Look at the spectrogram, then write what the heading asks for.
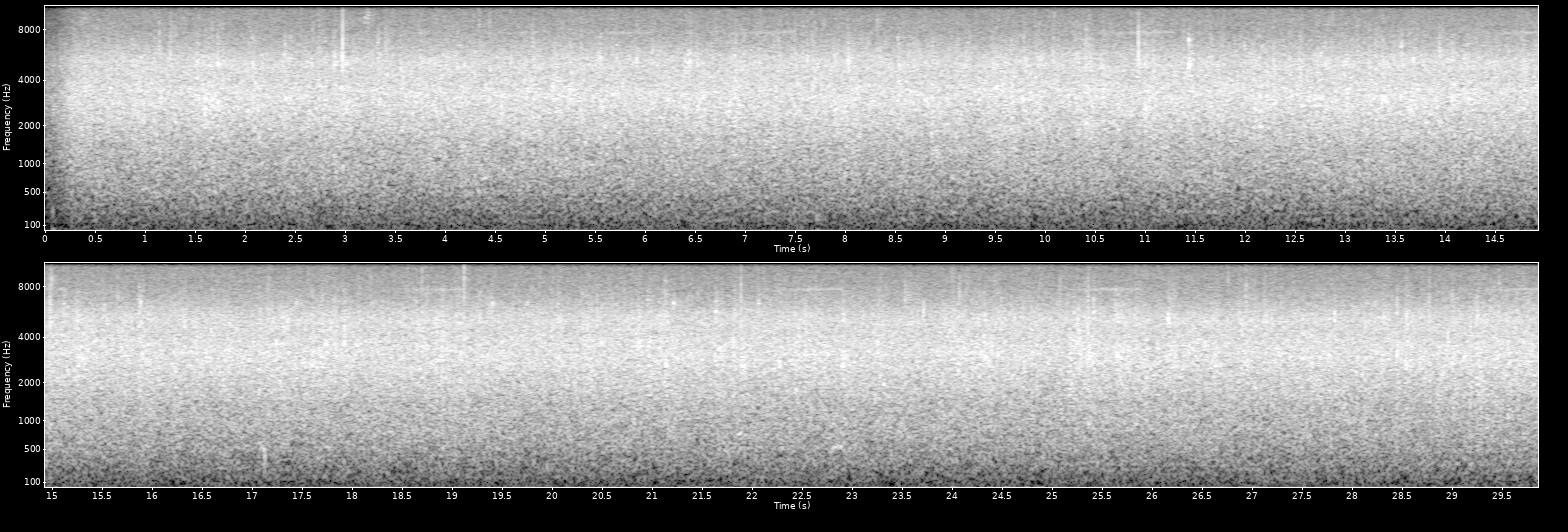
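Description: Steady rain falling on garden plants and the ground, an even hiss with a few separate drop ticks.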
